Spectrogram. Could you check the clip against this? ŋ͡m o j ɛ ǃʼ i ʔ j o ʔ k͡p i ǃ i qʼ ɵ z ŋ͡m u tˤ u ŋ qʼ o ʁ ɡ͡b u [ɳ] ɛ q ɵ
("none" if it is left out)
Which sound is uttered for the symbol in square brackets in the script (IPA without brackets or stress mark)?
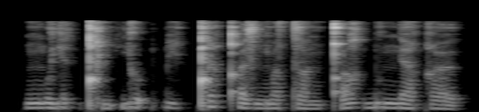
ŋ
